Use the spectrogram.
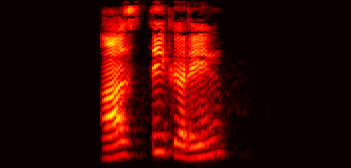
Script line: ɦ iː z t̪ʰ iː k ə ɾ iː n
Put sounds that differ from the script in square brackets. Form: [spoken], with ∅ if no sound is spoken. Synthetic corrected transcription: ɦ [aː] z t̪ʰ iː k ə ɾ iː n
